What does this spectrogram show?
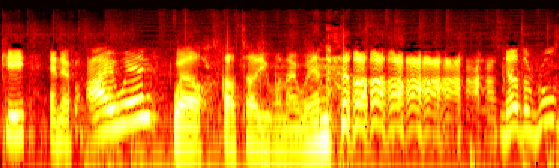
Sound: laughs

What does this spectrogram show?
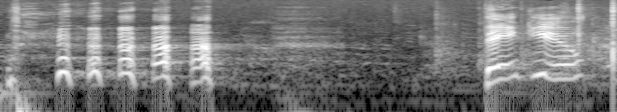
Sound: laughing

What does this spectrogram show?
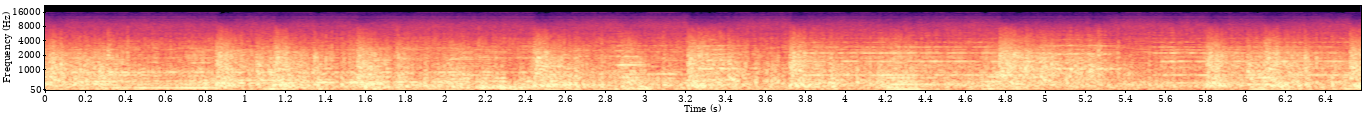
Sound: gun shots

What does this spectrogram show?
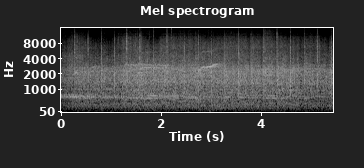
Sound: crowd applauding; crowd cheering

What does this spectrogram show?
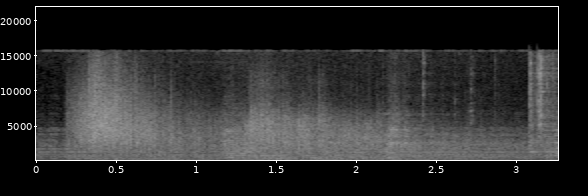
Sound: thunder rumbling

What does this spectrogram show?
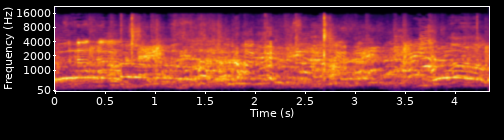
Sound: laughing and cheering

